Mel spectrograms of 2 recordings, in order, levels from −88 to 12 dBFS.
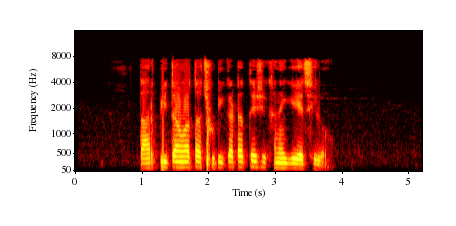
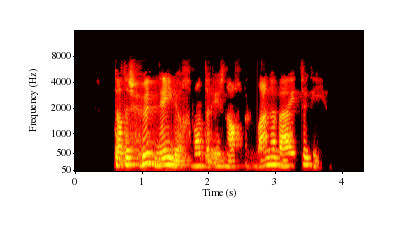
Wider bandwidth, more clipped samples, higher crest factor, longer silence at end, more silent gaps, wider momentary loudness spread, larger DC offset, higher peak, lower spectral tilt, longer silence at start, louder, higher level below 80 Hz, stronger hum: about the same, 7.8 kHz vs 7.4 kHz; neither; about the same, 16 dB vs 18 dB; first, 1.45 s vs 0.65 s; neither; about the same, 8 LU vs 10 LU; neither; about the same, 0 dBFS vs 0 dBFS; second, -4 dB/octave vs -6 dB/octave; first, 1 s vs 0.6 s; about the same, -15 LUFS vs -17 LUFS; first, -50 dBFS vs -58 dBFS; neither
